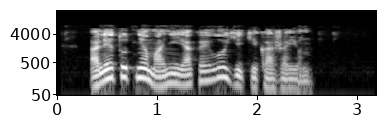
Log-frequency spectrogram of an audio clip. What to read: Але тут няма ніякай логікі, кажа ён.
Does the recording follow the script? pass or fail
pass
